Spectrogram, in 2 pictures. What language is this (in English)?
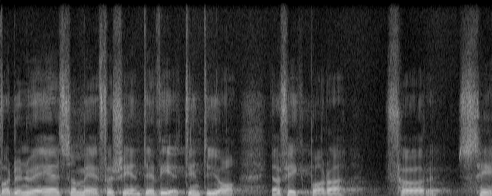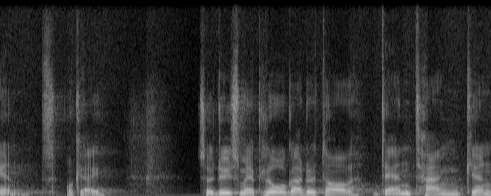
Swedish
